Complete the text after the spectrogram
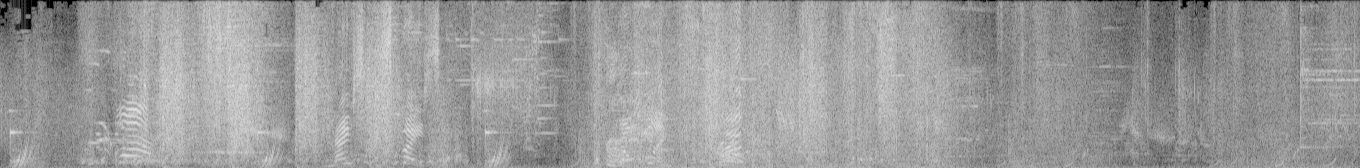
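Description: Magic blasts and sword strikes crash and whoosh in quick bursts.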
